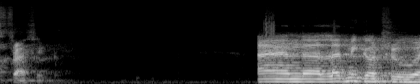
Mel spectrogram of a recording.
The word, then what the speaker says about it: Traefik: and so the name is just as you pronounce Traefik.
